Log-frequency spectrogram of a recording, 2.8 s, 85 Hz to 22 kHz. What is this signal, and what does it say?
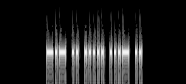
Morse code, heard as a keyed tone, about 38 wpm, 700 Hz. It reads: KI5VI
